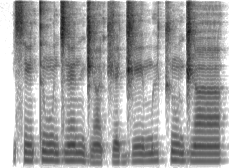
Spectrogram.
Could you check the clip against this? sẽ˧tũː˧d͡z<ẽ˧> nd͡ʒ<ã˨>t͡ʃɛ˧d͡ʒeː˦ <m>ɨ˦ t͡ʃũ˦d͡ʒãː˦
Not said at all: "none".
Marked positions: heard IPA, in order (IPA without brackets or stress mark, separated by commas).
ɛ̃˧, ã˨, m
